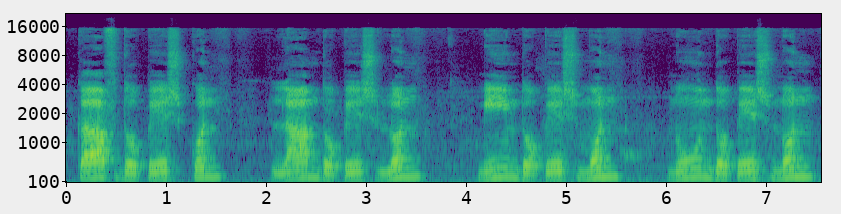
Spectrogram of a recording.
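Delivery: slow, measured sing-song drill; spelling recitation. Shown as a demonstration. Teacher leading learners through do pesh, measured recitation. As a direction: chant each letter, then its sound.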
